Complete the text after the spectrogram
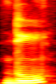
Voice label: mud, French

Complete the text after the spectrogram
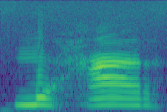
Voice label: voiceless pharyngeal fricative medial, agul

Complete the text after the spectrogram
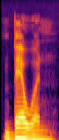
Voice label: they see, Catalan

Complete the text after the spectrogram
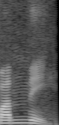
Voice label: dental nasal, malayalam

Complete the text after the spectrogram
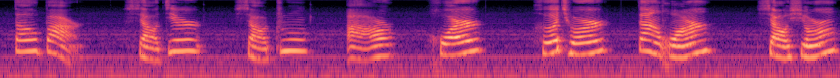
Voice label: rhotic vowels selword, mandarin vowels

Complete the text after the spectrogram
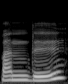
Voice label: "ball", Tamil consonants; JIPA

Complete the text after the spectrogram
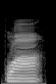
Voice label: melon, Cantonese Consonants

